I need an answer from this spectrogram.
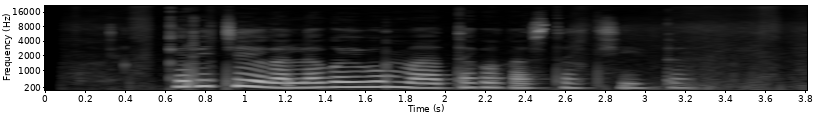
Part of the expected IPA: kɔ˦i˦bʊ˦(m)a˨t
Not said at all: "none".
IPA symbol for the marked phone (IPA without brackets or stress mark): m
